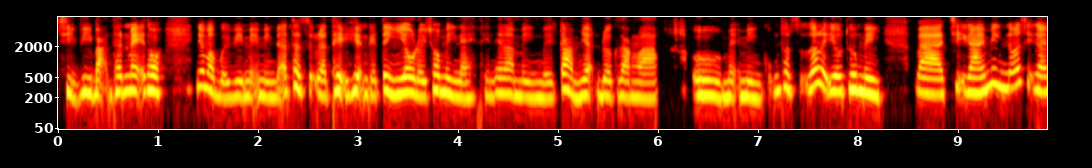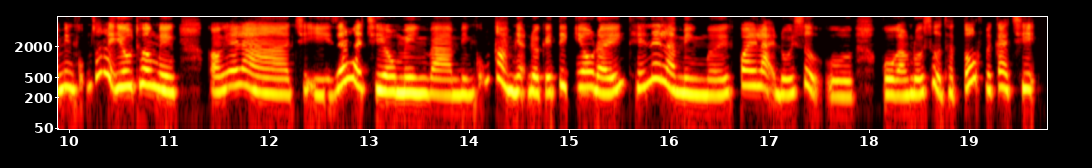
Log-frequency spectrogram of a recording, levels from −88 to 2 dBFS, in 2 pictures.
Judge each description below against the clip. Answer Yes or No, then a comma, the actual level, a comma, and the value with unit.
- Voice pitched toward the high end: Yes, very high, 255 Hz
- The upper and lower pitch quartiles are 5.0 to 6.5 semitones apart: No, average, 4.3 semitones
